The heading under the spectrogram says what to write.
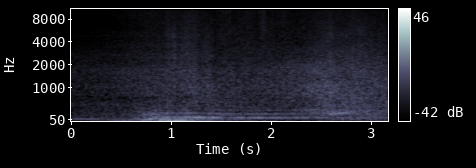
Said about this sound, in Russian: К дому подъезжают две машины.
